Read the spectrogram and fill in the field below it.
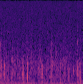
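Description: A ridden horse's hooves clip-clop along a trail in a handful of soft, unevenly spaced thuds, fairly quiet, over a low steady background rumble with no one speaking, as a group rides out under a dull sky threatening rain.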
